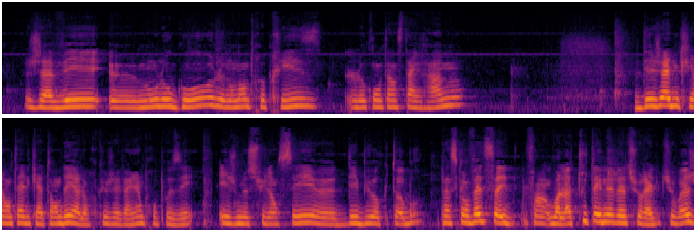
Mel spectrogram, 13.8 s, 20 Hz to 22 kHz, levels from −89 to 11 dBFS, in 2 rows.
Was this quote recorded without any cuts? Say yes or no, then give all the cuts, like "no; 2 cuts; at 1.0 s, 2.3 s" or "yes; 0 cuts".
no; 2 cuts; at 6.3 s, 11.2 s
